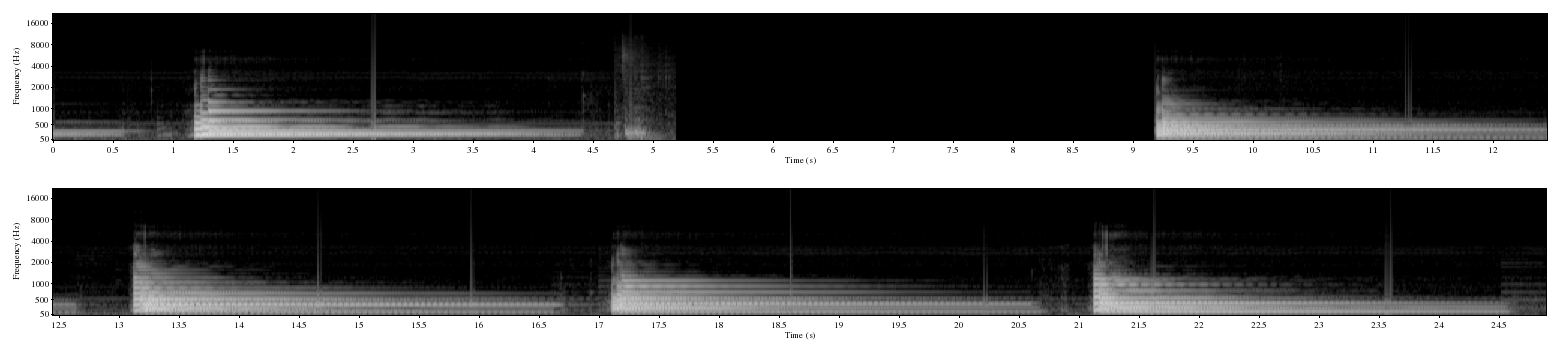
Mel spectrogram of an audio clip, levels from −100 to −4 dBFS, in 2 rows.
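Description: Music with brief stuttering hiccups at 2.65, 4.81, 11.26, 14.65, 15.93, 20.20, 21.60 and 23.55 s, the ones at 11.26 and 23.55 s doubled. These are repeated buffers: late audio made the player replay the last 23 ms chunk, which fits a 1024-sample buffer.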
